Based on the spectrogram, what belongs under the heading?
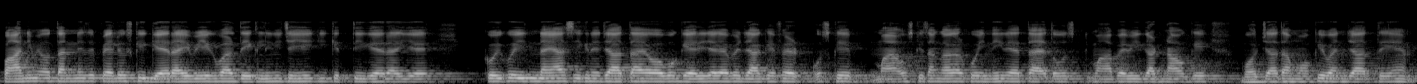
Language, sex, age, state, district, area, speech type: Hindi, male, 18-30, Madhya Pradesh, Gwalior, urban, spontaneous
